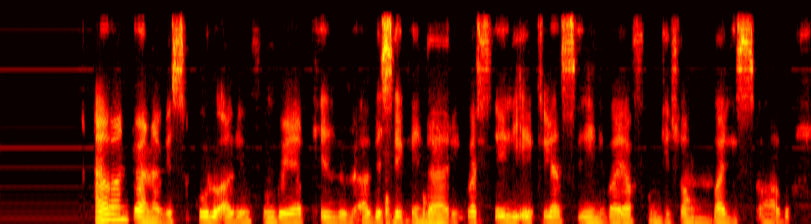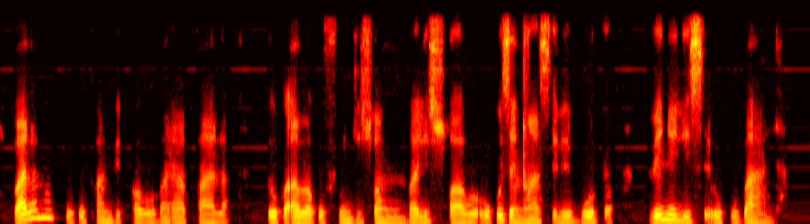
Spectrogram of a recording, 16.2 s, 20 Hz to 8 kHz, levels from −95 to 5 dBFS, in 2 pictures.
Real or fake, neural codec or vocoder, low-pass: fake; vocoder, 22.05 kHz, 80 mel bands, HiFi-GAN; 7.2 kHz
